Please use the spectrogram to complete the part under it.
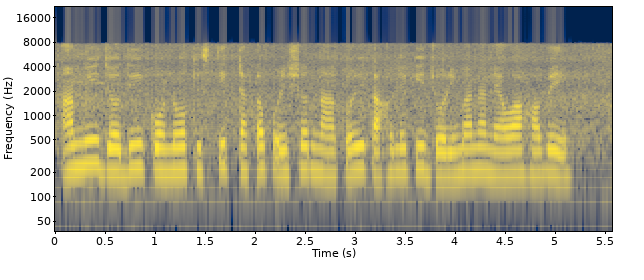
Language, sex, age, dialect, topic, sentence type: Bengali, female, 18-24, Rajbangshi, banking, question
